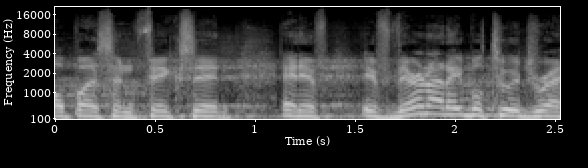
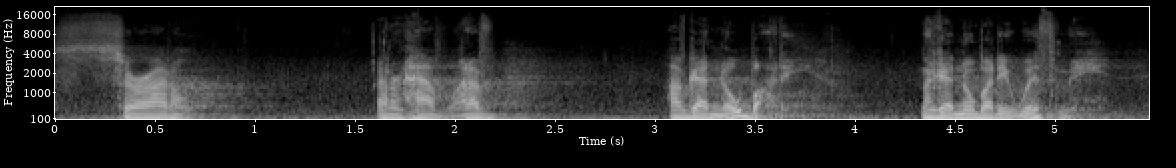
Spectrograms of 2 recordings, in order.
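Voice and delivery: acted defeated voice, pitched lower; 7 semitones lower, 5 dB quieter than usual. Retelling a woman's answer when asked about her husband: acting out a defeated reply. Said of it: "you can almost hear the defeat in her voice".

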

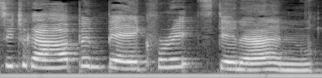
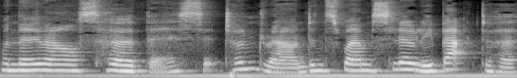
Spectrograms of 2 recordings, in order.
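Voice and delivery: usual speaking voice

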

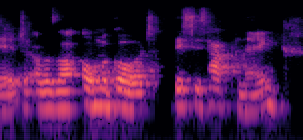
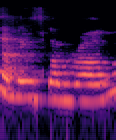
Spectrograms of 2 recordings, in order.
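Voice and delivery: put-on panicked hissy fit, higher; 6 semitones higher than usual. Retelling a moment in labour, imitating own past panic in a hissy fit. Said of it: "throwing a hissy fit".

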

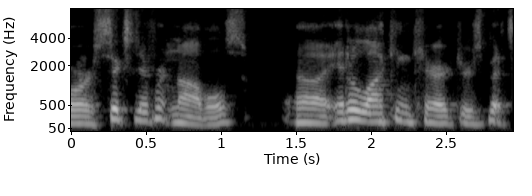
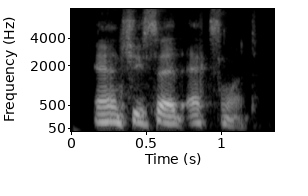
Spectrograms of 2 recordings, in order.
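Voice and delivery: ordinary talk

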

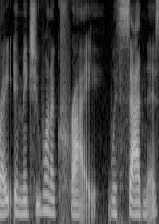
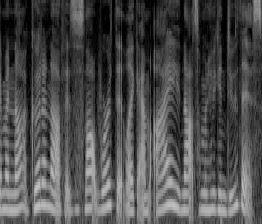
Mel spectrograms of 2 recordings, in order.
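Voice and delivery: acting out tearful crying; 3 semitones higher than usual. Recounting a desperate moment from the past, imitating crying. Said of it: "and then crying like".

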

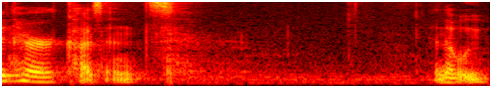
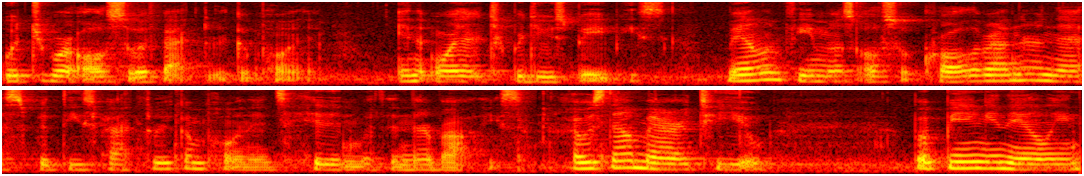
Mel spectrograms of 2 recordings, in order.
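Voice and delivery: normal talking voice

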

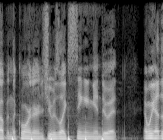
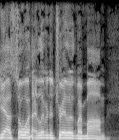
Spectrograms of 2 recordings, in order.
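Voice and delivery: completely earnest, dead serious, matter-of-fact, acted; 3 semitones higher than usual. Retelling how another speaker said a line: imitating someone dead serious. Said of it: "it's just how he said it, so serious".

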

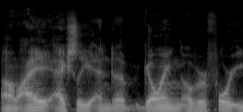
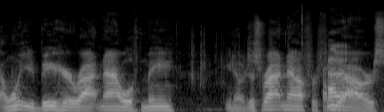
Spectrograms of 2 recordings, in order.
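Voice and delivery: put-on Southern-accented voice; 3 semitones higher than usual. Playing someone talking to Mary, in a Southern accent. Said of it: "Why do we get Southern?".

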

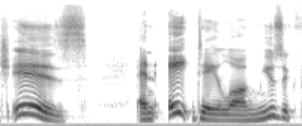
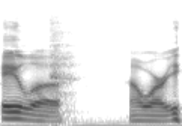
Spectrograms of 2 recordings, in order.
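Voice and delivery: mock-disappointed voice, much lower pitch; 6 semitones lower than usual. Speaker teases the other speaker about how they greeted Kayla: mock-disappointed voice. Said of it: "you just said kayla in your disappointed voice".

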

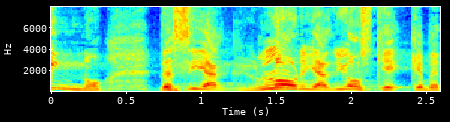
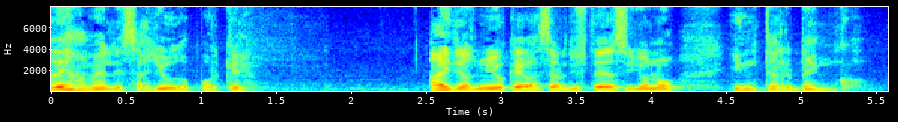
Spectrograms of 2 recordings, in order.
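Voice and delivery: smug, condescending, patronizing voice; 7 semitones lower, 12 dB quieter than usual. Imitating a proud helper who talks down to the brothers: imitating a condescending helper. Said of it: "I'm being condescending".

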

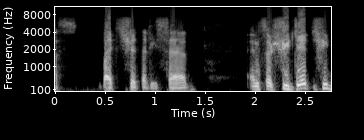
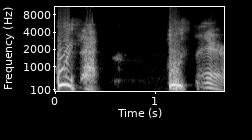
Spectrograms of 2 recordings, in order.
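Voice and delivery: mock screaming, much higher pitch; 9 semitones higher, 3 dB louder than usual. Speaker retells a paranoid man hearing them come downstairs, imitating someone screaming. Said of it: "was screaming".

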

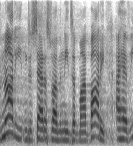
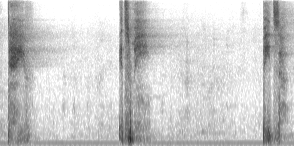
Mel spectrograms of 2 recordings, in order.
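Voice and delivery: faint, hushed, slow, drawn-out whisper. Retelling leftover pizza calling from the refrigerator at night: imitating pizza's faint whisper. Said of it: "I hear a faint whisper".

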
